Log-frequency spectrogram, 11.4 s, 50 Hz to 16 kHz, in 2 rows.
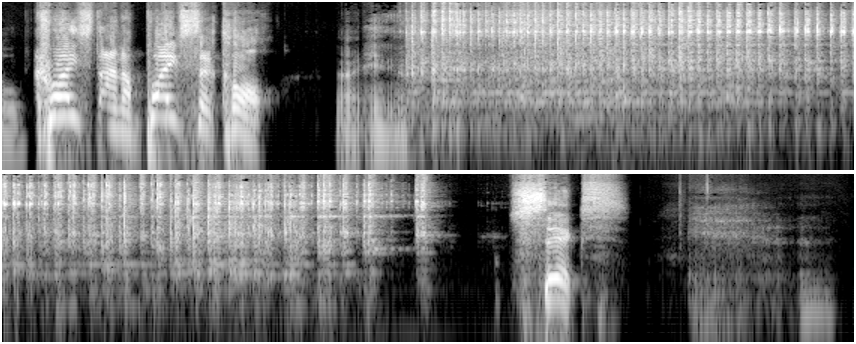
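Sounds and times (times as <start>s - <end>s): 
speech: 0.0s - 2.9s, 9.3s - 9.8s
white prize wheel spinning with its pointer clicking: 2.7s - 8.6s.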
